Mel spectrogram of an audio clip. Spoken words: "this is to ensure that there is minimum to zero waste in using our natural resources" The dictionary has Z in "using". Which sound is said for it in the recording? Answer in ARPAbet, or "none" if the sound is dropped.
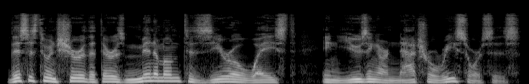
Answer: Z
